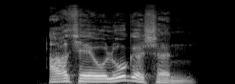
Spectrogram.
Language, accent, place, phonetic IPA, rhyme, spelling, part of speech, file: German, Germany, Berlin, [aʁçɛoˈloːɡɪʃn̩], -oːɡɪʃn̩, archäologischen, adjective, De-archäologischen.ogg
- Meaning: inflection of archäologisch: 1. strong genitive masculine/neuter singular 2. weak/mixed genitive/dative all-gender singular 3. strong/weak/mixed accusative masculine singular 4. strong dative plural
